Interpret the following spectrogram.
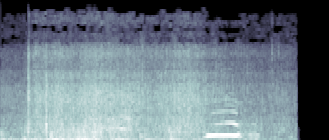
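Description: Water splashing, starting suddenly a moment in, with a short vocal cry near the end.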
